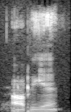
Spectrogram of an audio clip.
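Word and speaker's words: albeit: The archaic word, albe it does not rhyme with eight.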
